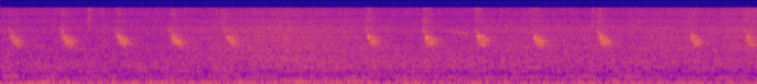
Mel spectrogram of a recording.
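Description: A small bird chirping repeatedly, a short falling chirp about every two-thirds of a second, breaking off for a moment around the middle and then resuming. Underneath is a steady low background rumble with a faint hum.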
